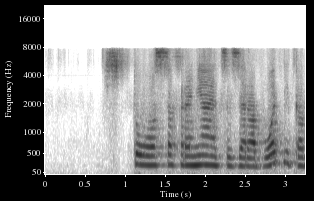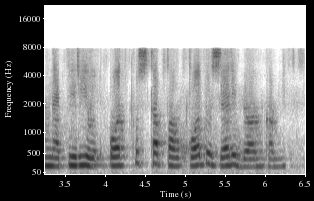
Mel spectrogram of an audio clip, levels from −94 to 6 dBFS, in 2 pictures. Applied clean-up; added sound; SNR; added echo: neural separator model SepFormer DNS4.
